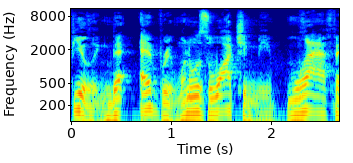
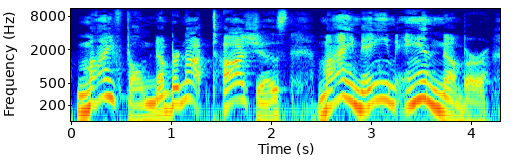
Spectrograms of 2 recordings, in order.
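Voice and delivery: dawning horror, pitched up; disbelief; 6 semitones higher than usual. A narrator's reading. Repeats in disbelief.

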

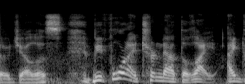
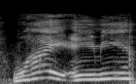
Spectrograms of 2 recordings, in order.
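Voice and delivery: high, insistent demand; acted high-pitched accusing question; 8 semitones higher, slower than usual. A narrator's reading. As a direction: demand an answer, voice raised in pitch. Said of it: "Sarah demanded".

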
